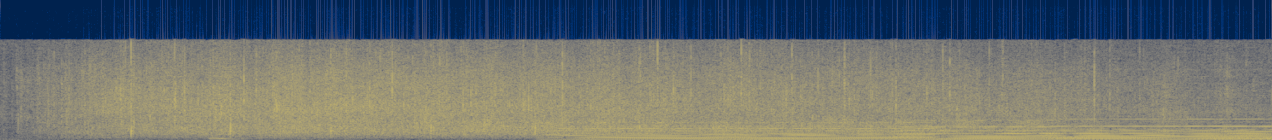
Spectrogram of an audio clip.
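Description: Congregation applauding as a sung solo ends, the clapping building up over the first seconds. Partway through, sustained organ chords with a deep bass come in and continue under it.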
